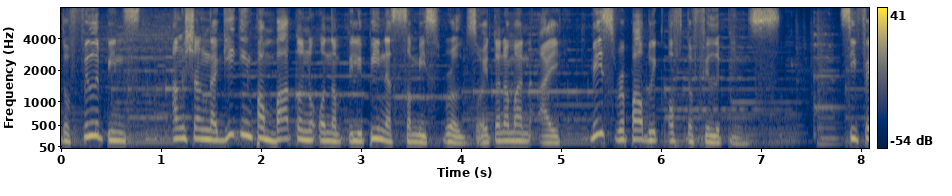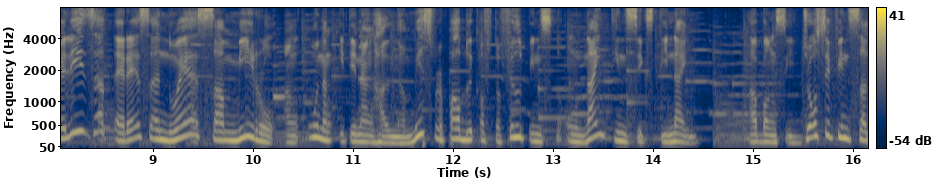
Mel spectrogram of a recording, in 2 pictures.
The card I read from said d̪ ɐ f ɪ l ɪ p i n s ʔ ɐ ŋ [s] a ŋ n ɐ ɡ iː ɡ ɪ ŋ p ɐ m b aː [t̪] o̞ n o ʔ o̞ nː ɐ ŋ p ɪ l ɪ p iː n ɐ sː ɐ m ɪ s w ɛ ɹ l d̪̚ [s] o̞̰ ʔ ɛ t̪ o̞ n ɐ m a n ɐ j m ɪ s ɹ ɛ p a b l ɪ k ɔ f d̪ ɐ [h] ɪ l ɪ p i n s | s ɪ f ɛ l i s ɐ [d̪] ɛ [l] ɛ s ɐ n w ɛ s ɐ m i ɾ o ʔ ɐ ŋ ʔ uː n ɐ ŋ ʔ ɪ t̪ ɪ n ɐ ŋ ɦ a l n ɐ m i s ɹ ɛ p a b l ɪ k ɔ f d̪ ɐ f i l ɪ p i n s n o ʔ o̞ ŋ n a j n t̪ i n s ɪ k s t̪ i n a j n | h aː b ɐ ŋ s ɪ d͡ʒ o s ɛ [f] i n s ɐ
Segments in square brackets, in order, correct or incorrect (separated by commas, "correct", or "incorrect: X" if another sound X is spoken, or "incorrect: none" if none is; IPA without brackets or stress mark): incorrect: ʃ, correct, correct, incorrect: f, incorrect: t̪, incorrect: ɾ, correct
